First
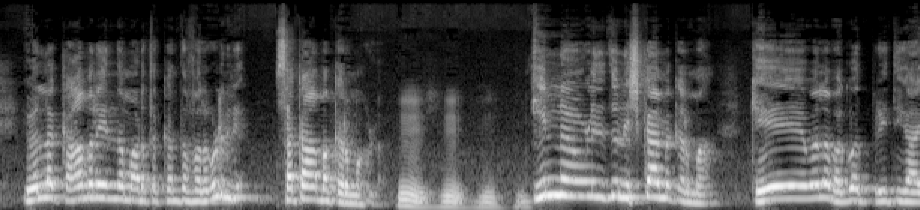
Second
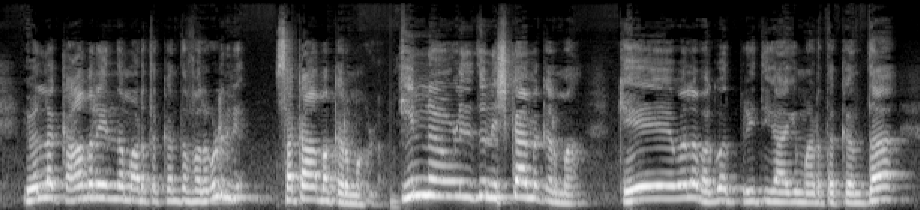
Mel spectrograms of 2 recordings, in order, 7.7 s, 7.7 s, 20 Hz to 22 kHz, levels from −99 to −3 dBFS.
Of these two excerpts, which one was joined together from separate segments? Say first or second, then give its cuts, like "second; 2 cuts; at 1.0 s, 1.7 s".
second; 1 cut; at 3.1 s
